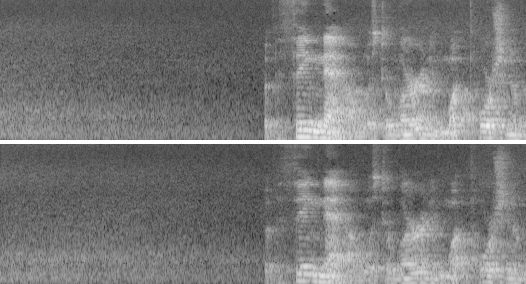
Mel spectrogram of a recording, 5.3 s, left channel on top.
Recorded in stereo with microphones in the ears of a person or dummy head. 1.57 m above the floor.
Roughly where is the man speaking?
Left.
